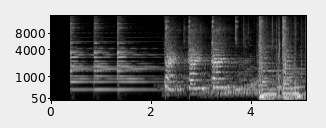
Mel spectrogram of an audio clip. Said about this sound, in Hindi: सुनो घंटी बजी स्कूल की, चलो स्कूल तुमको पुकारे।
